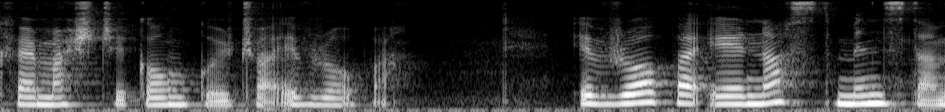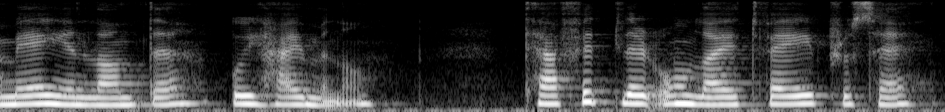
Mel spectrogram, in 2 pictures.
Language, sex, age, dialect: Faroese, female, 15-35, Sandoy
